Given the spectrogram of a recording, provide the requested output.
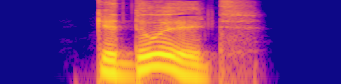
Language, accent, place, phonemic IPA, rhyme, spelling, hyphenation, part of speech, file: German, Germany, Berlin, /ɡəˈdʊlt/, -ʊlt, Geduld, Ge‧duld, noun / proper noun, De-Geduld.ogg
- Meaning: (noun) patience; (proper noun) a surname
